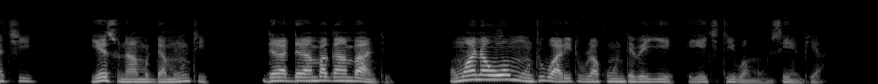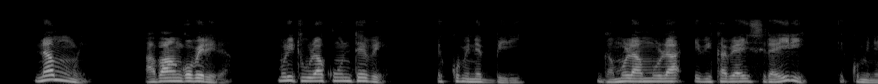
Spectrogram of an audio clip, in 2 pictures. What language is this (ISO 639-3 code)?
lug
